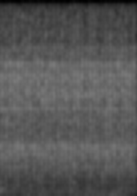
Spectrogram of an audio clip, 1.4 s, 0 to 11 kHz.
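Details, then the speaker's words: Mitsubishi L300 Euro4 diesel with check-engine light and hard shifting, at idle: loud, steady gearbox rattle that stays with the clutch pedal pressed. Mechanic suspects air in the secondary clutch cylinder. "Napansin nyo, nawala yung ingay sa transmission."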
